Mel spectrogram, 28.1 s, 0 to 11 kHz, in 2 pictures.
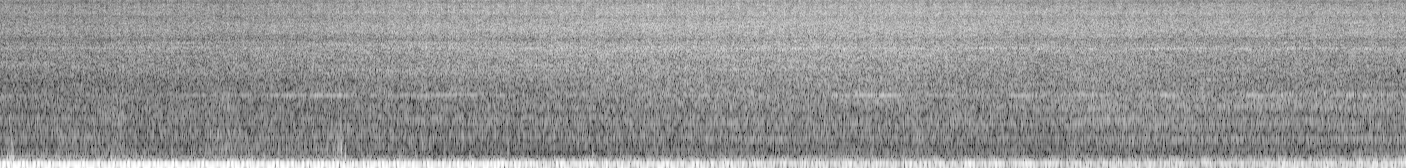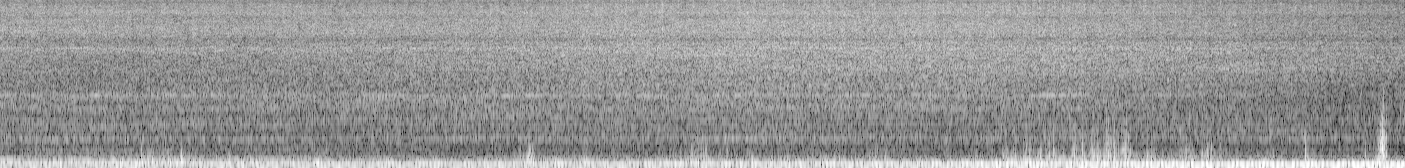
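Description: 1981 Chevrolet Corvette's fuel-injected V8 idling steadily, louder from behind the car near its exhaust and a little quieter from the front.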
